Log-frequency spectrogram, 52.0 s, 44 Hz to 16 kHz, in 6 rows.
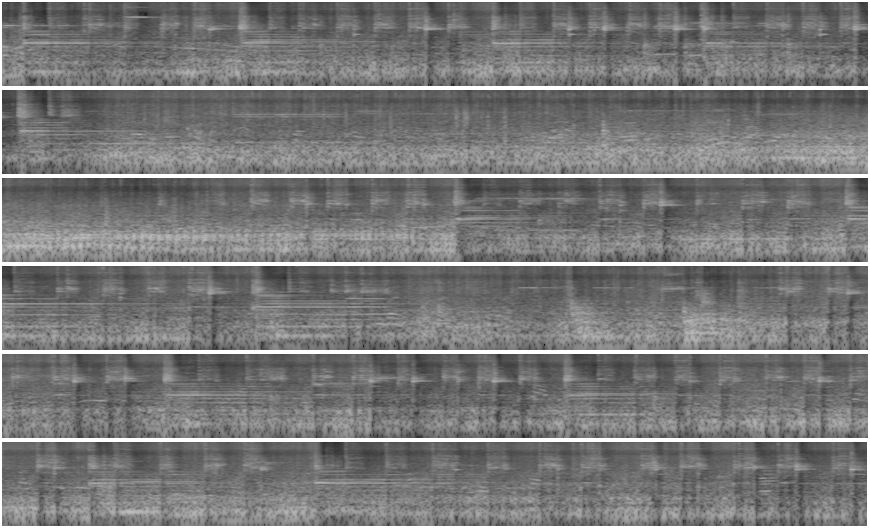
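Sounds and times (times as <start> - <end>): metal ladle scraping wok: 0.0 - 11.5, 17.7 - 51.9
food sizzling: 0.0 - 51.9.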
